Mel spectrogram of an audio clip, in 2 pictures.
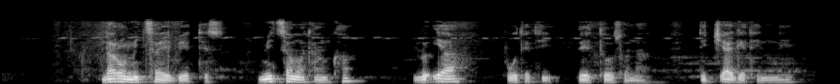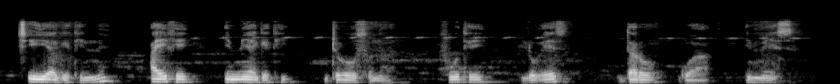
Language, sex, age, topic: Gamo, male, 25-35, agriculture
